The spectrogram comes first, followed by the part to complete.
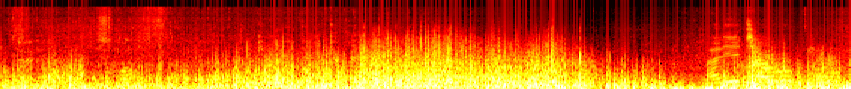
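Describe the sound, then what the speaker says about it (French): Strong wind rushing past a sailboat under sail on open water, a continuous loud roar buffeting the microphone, with a voice speaking over it. "le vent est en train de baisser"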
